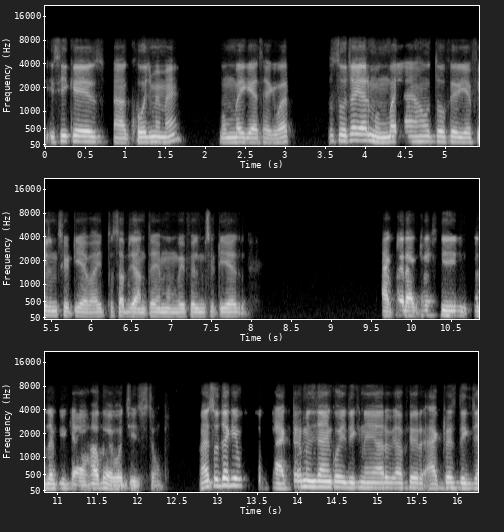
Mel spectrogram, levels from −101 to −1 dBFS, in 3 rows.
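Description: A speech recording carried over a call path whose top end stops near 8 kHz, consistent with a wideband call codec such as Opus. At 13.97 to 14.02 s there is short concealed packet loss: a few hundredths of a second never arrived, and the receiver stretched the preceding sound to cover it before blending back. Unlike a plain dropout, there is no silence, only a brief smear or wobble where a consonant may vanish.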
